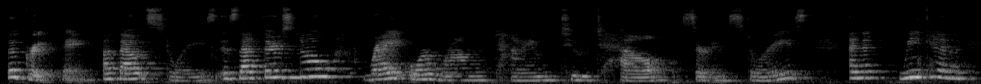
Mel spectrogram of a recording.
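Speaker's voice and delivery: ordinary delivery, nothing marked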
